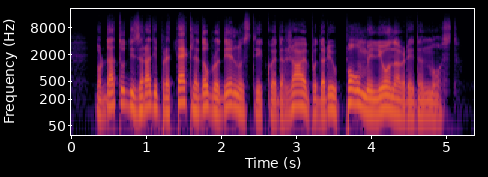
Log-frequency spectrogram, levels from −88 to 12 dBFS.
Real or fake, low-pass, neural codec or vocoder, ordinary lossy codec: fake; 19.8 kHz; autoencoder, 48 kHz, 32 numbers a frame, DAC-VAE, trained on Japanese speech; none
